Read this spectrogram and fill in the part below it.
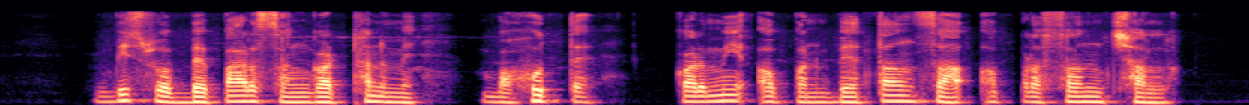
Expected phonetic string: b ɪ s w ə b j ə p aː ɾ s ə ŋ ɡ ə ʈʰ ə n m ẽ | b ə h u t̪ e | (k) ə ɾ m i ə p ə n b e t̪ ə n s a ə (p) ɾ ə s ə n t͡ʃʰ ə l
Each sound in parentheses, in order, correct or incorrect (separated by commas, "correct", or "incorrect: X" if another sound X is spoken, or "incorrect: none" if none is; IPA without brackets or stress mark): correct, correct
